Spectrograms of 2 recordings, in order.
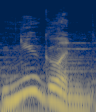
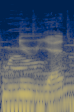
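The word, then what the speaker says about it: Nguyen: his gaze okay hey nin uh no not how you say it's like N I think is how you say it like new Yen I believe I meant to say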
